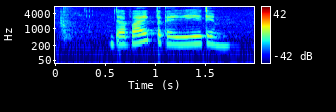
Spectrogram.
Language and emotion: Russian, neutral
